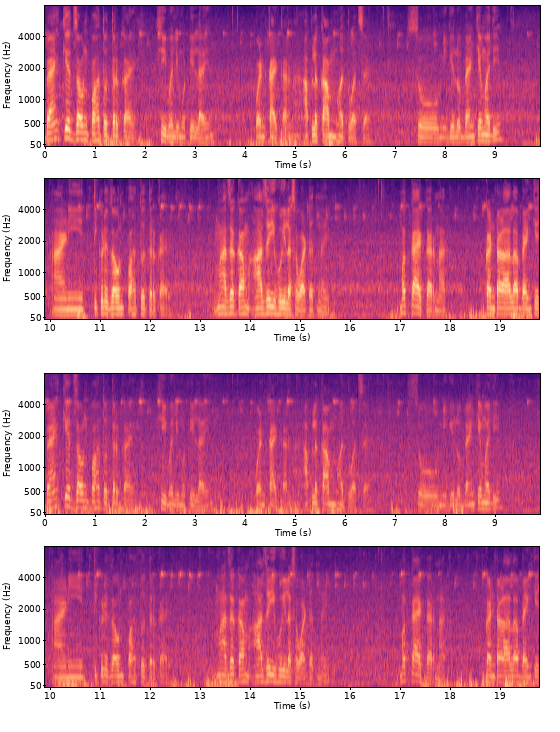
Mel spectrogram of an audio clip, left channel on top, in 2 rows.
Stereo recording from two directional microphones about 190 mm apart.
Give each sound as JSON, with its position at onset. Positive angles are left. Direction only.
{"t": 0.0, "sound": "speech", "side_deg": 25}
{"t": 7.5, "sound": "speech", "side_deg": 25}
{"t": 10.1, "sound": "speech", "side_deg": 25}
{"t": 11.3, "sound": "speech", "side_deg": 25}
{"t": 13.3, "sound": "speech", "side_deg": 25}
{"t": 17.0, "sound": "speech", "side_deg": 25}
